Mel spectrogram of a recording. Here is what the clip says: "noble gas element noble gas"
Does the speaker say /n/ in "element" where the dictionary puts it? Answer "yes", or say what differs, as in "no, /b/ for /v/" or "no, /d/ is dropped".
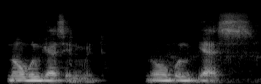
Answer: no, /n/ is dropped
